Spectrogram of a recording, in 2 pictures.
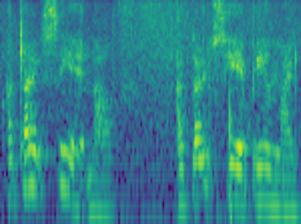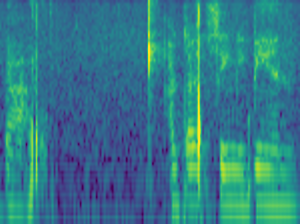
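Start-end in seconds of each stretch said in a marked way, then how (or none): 1.8-6.0 dropping to a whisper; sudden whisper, remembering it's midnight. Real, not acted. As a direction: hush it, it's late. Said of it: "I'm gonna stop screaming".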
